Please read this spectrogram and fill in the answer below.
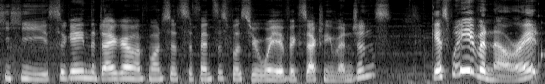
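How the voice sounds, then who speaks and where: A woman's voice: mid-range voice, lively intonation, fairly quick, a bit bright, soft background music. A woman streaming a video game with casual, playful commentary in short reactions.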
